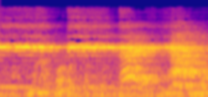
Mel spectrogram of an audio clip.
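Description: A steady, high-pitched tone sounds over the voices of several men talking close by; the tone breaks off near the end.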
